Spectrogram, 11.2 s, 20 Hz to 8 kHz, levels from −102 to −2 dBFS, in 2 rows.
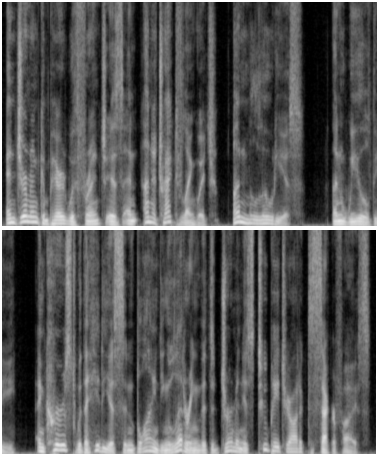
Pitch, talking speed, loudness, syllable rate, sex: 110 Hz, 145 wpm, -20 LUFS, 5.2 syllables/s, male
